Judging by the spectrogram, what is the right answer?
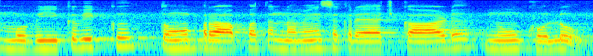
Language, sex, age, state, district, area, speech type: Punjabi, male, 30-45, Punjab, Kapurthala, rural, read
